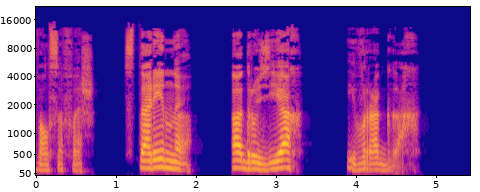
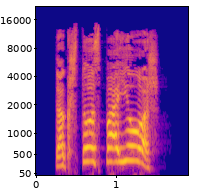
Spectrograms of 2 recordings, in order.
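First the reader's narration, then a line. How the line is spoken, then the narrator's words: Impatient shout from back. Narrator (Russian): нетерпеливо выкрикнули из задних рядов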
